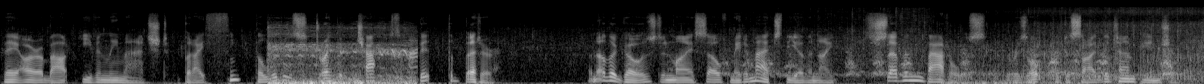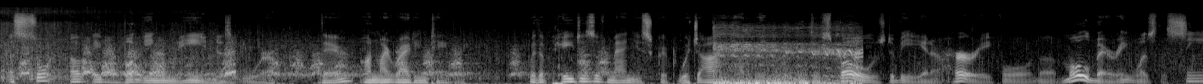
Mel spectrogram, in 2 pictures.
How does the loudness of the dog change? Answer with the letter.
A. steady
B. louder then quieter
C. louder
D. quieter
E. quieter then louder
B.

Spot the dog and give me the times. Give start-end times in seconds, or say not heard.
6.7-18.2.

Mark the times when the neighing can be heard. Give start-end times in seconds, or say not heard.
2.6-4.2, 9.3-10.9, 19.1-20.7.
